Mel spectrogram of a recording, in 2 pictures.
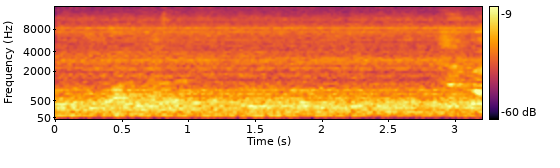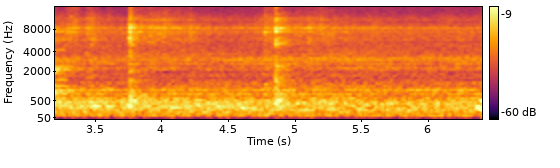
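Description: Gulab jamun fry in hot oil with a steady, soft, close sizzle and the occasional faint clink of a utensil.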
